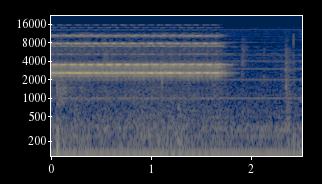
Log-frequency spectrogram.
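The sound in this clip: A telephone rings with an incoming call: a steady, high electronic ringing tone that sounds for under two seconds, then cuts off and leaves a faint low hum.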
